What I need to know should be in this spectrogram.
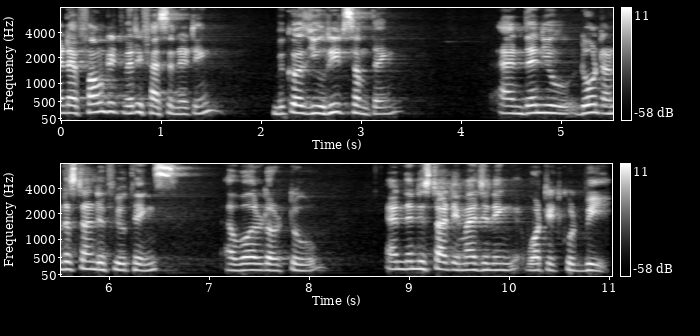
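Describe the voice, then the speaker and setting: Speaking at a moderate pace with long, frequent pauses, a man with a Goan accent uses a high pitch and fairly even intonation. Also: very even loudness. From coastal Karnataka, India. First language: Konkani. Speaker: novelist. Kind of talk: talk at a literature festival. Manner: halting.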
